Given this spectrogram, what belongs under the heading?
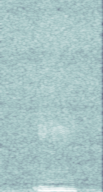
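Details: Persian cat snoring.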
